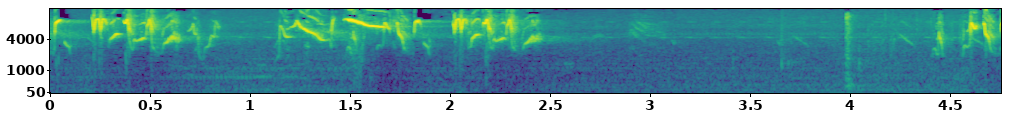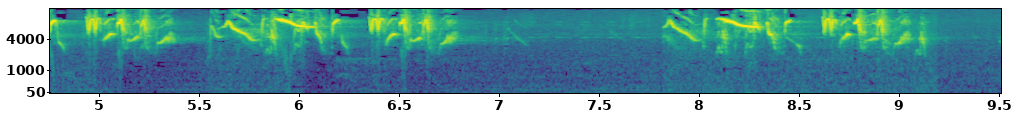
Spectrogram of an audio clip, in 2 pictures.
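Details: Great pampa-finch recorded at Laguna Diario, Maldonado, Uruguay, on 29 February 2012; loud high buzzy-scratchy phrases of rapid descending notes, about half a second each, repeated in pairs with short pauses, over a quiet background with one sharp click.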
